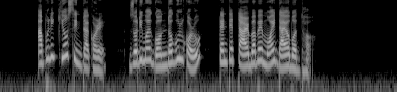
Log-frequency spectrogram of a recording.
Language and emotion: Assamese, angry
